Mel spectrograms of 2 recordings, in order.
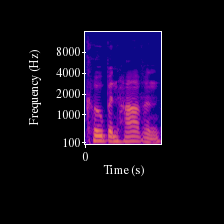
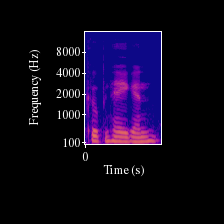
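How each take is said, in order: First: It is said with a Danish pronunciation. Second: It is said with an English pronunciation. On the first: "the actual pronunciation is Copenhagen" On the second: "the anglicized version is Copenhagen"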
